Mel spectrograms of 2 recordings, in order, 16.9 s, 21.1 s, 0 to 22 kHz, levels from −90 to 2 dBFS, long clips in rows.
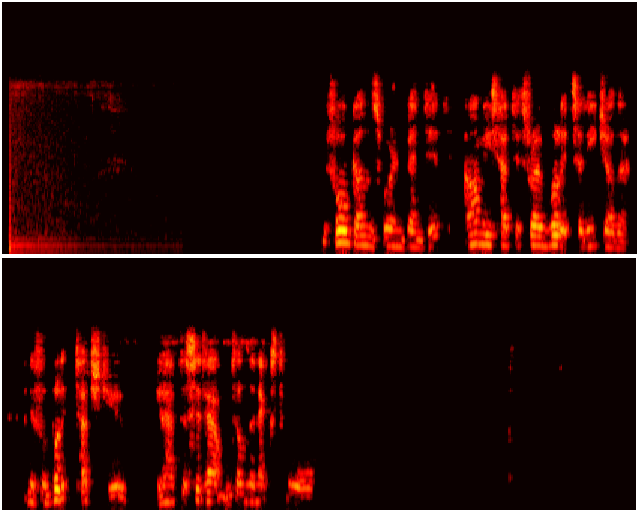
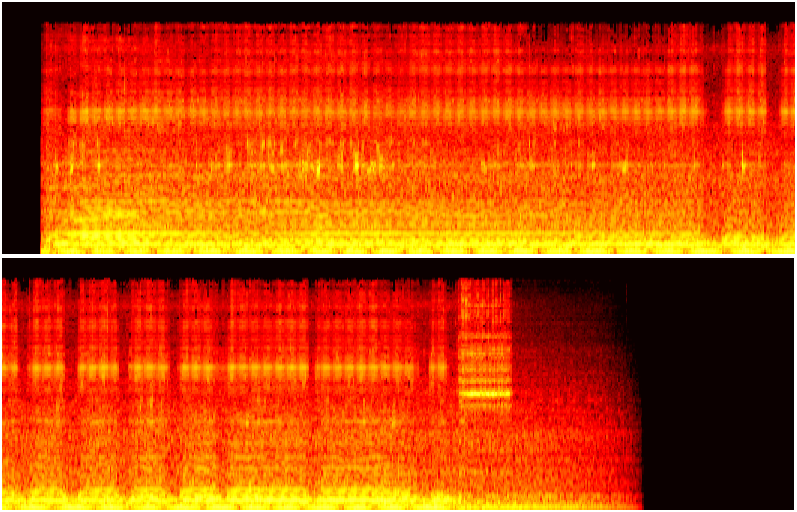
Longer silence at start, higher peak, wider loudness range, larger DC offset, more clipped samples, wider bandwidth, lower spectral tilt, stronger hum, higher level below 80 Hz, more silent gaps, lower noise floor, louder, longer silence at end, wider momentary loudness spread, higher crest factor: second, 0.1 s vs 0.5 s; second, -16 dBFS vs -2 dBFS; first, 8 LU vs 3 LU; neither; neither; second, 7.4 kHz vs 15.5 kHz; second, -3 dB/octave vs -5 dB/octave; second, none vs 60 Hz at -35 dBFS; second, -80 dBFS vs -22 dBFS; first, 2.80-4.27 s, 6.02-6.16 s, 8.40-8.53 s, 8.69-8.75 s, 9.38-9.43 s, 10.34-10.52 s vs none; first, -86 dBFS vs -39 dBFS; second, -35 LUFS vs -18 LUFS; first, 4.3 s vs 2.2 s; first, 17 LU vs 4 LU; first, 24 dB vs 16 dB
